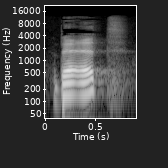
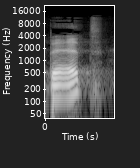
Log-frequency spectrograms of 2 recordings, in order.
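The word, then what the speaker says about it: וְאֵת: 그 다음에 앳, 하샤마임, 베엣. 요게 이제 W인데도 여기에 독일식 발음을 해서 베 이렇게 읽는다고 합니다. 예, 베엣, 하아렛.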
